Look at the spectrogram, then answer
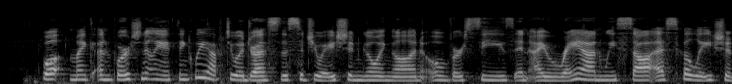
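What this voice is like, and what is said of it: Sick voice from a cold. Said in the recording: “I've got a little bit of a cold this morning, so if uh, I sniffle or cough a little ... please excuse me if I sound like I've got a sick voice.”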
